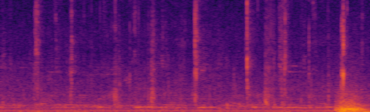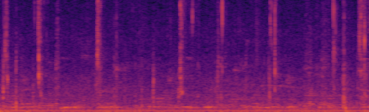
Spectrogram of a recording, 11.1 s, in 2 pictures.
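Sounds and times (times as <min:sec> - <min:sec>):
person chewing wetly: 0:00.0 - 0:05.0, 0:05.6 - 0:11.0
dull low thump: 0:05.0 - 0:05.7.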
